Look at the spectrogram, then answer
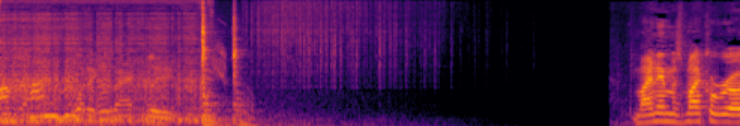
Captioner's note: TV clicking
